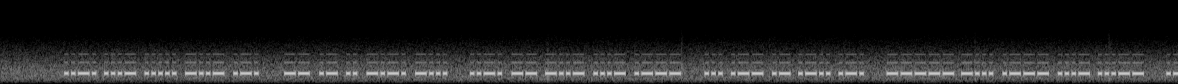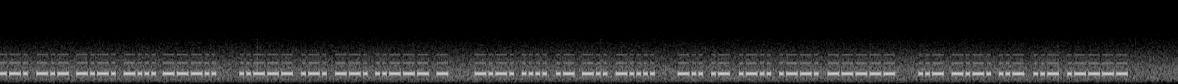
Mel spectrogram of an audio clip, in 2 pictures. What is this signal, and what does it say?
Morse code, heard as a keyed tone, hand-sent with a paddle, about 35 wpm, 510 Hz, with radio static. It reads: FV5XR MAICB FMXVJ SWALR 0BJV3 PKCB8 2RG2T CHAD6 DALP0 UCUU1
